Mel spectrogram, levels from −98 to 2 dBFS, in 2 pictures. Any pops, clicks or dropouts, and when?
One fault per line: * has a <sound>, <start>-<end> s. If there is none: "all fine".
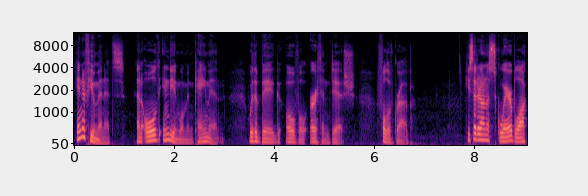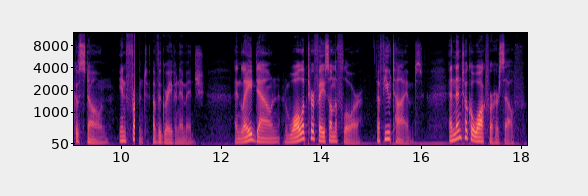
* has a dropout, 10.3-10.4 s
